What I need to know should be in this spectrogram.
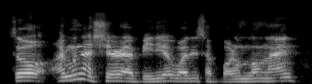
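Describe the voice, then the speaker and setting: In a Mexican accent, a man speaks with a bright, sharp tone, a fairly high pitch and fairly even intonation. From Mexico City. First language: Spanish. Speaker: wildlife researcher. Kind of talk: lecture. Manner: halting.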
